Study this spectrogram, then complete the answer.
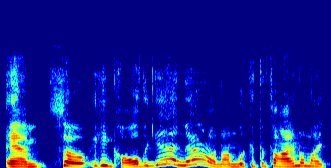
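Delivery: usual speaking voice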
